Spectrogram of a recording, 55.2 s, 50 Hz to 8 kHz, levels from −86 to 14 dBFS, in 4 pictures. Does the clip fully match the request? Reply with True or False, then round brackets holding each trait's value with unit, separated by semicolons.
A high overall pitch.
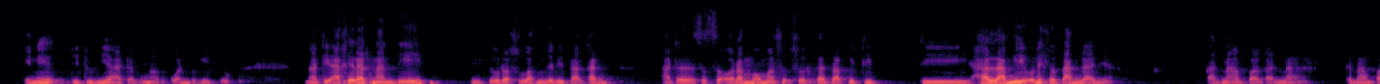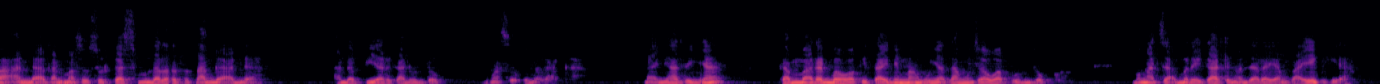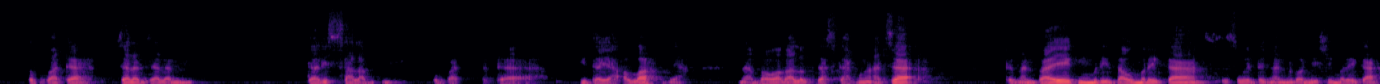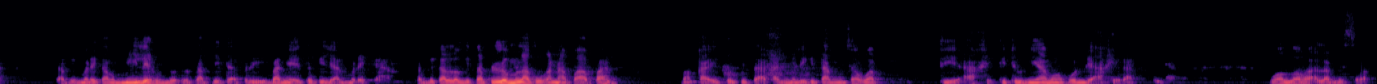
True (260 Hz)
